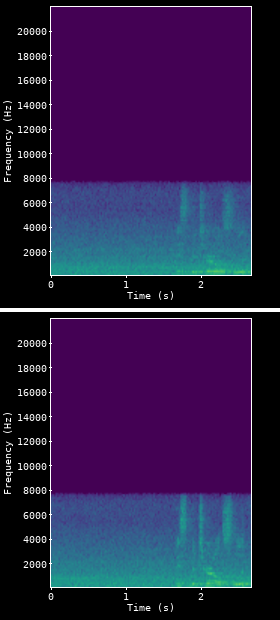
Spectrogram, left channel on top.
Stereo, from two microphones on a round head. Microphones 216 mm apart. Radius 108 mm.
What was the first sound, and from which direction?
A woman speaking, 40° right (ahead or behind).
